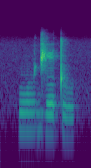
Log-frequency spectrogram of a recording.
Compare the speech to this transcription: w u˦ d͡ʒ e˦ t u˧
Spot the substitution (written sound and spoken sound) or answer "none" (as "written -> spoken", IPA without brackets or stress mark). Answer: none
